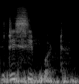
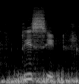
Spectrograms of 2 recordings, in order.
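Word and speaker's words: receipt: जो काही प्रोनन्सिएशन आहे बऱ्यापैकी सगळे लोक काय करतात रिसिपट पण हा रिसिपट नाही तर हा शब्दाचा जो काही प्रोनन्सिएशन म्हणजे उच्चार होतो तो काय होतो बघा रिसीट काय होतो बघा रिसीट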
